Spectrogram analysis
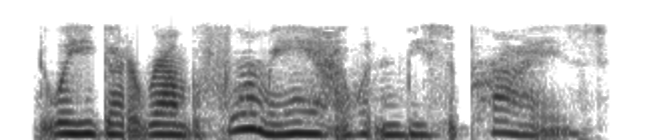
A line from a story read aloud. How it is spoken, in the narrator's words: he added, half under his breath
